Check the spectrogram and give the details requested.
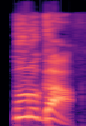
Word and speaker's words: दुर्गा: जिस अक्षर पे ये मात्रा रेफ का लगेगा उस अक्षर से पहले इसका उच्चारण र में हो जाएगा। दूरगा दुर्गा।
